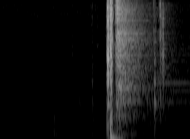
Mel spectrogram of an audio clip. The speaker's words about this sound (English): It's a pencil case, but look. Listen, look. It's got a pencil. Got a pencil that pops out.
